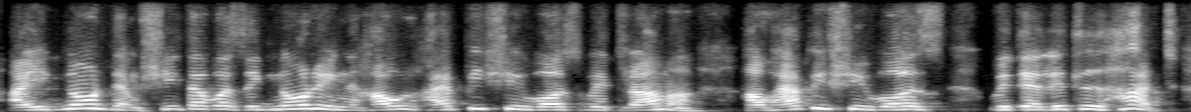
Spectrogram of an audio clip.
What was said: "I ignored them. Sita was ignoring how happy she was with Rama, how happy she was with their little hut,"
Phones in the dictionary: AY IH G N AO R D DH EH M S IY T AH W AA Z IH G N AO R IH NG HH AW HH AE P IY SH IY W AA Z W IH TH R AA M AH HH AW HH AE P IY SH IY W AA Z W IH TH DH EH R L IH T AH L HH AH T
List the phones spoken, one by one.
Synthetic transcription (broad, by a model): AY IH G N AO R D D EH M SH IY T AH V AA Z IH G N AO R IH NG HH AW HH AE P IY SH IY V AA Z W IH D R AA M AH HH AW HH AE P IY SH IY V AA Z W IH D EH L IH T AH L HH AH T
